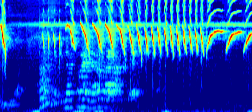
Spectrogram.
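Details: Canary song intended to trigger other canaries to respond: after a brief gap, clipped notes lead into a rapid series of descending sweeps that speed into a dense trill, ending with upward-curving whistles; soft low knocks beneath.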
